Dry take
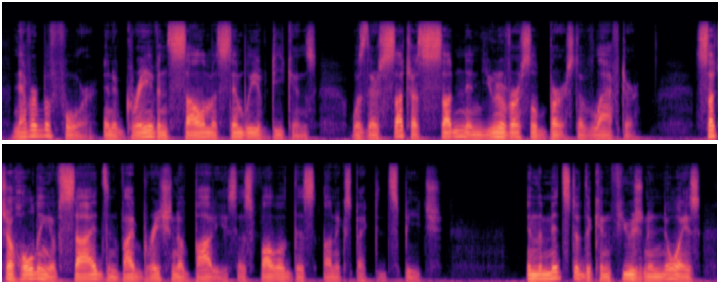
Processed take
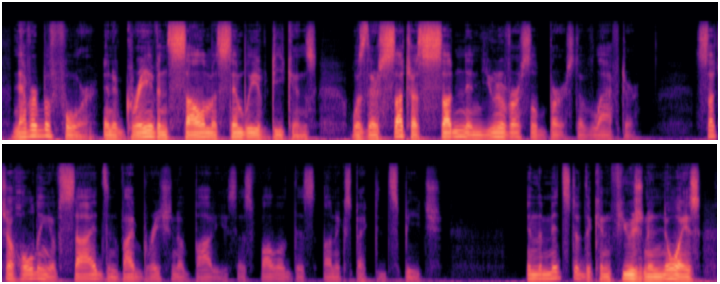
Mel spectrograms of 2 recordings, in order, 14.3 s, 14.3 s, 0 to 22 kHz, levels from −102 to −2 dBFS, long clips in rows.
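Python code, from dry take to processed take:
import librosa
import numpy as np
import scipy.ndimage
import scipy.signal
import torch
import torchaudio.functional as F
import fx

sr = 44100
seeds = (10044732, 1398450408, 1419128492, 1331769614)

y = fx.gain(x, sr, db=fx.line((4.46, 5.5), (5.57, -5.0), (8.44, -5.0), (8.86, -12.0), (10.19, -12.0), (10.63, -4.0), (13.0, -4.0), (13.45, 5.0)))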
